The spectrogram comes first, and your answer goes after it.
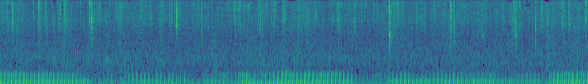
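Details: Cat purring while sleeping in front of a crackling fireplace: a deep, rumbling purr in alternating breaths about a second long, separated by brief lulls, with sharp fire crackles and pops throughout.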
